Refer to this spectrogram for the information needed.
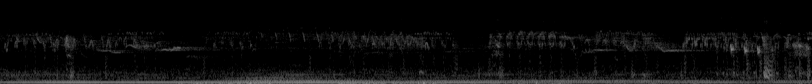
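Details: Five Black stork (Ciconia nigra) chicks at a nest in Jõgeva County, Estonia, being fed by an adult on 29 May 2022 around 15:25, keep up a rapid, hoarse, wheezy begging chatter over a steady low hum.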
